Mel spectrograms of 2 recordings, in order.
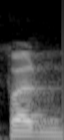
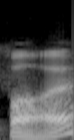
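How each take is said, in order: First: The syllable ends with an n sound. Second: The syllable ends on an open vowel. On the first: The word is read on without stopping. "Saya wakaf di situ" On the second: The reader stops on this word. "Fan menjadi fa eh"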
